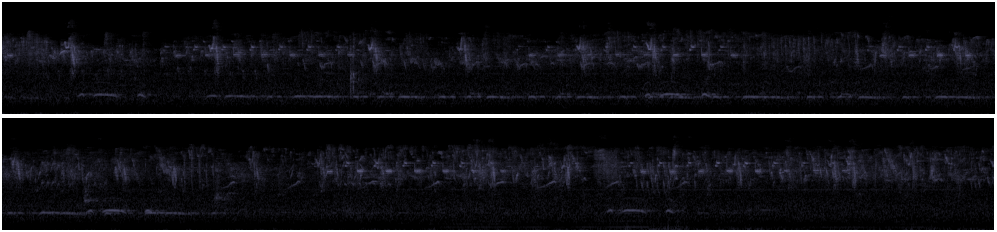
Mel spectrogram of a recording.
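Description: Faint birdsong: many small birds chirping and trilling, quiet and continuous. A faint steady low tone runs underneath for about the first half, then stops.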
